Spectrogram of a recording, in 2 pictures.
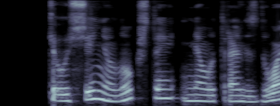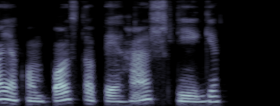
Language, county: Lithuanian, Telšiai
